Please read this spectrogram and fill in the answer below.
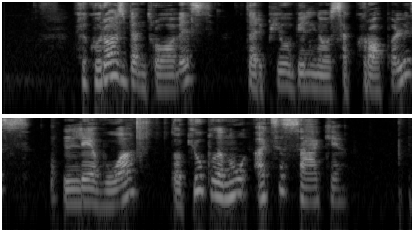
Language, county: Lithuanian, Vilnius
